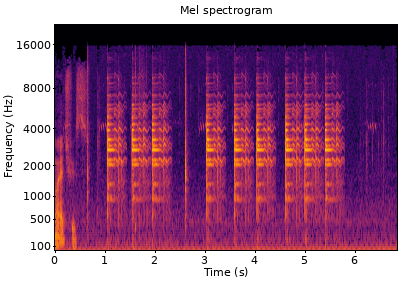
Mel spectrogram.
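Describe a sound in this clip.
An axe strikes wood with repeated hollow knocks.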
